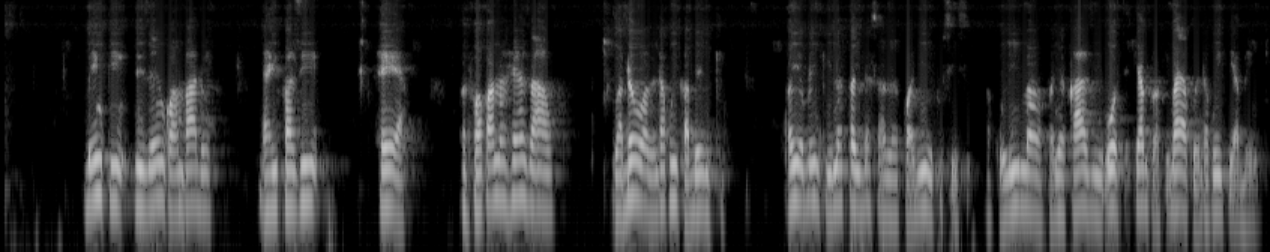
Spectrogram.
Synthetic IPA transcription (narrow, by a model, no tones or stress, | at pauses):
ɓɛŋkinizɛŋɡɔambaɗɔ | ɗahifazi | hɛa | wantuakanaɦɛazaɔ | waɗɔɔwamɛndakuhikaɓɛŋki | kwahijɔɓɛŋkiːnafaiɗasanakwa̰ʄilitusisi̥ | wakulimawafaɲakaziwɔtɛ̥kilam̩tua̰kiɓajakuɛndakuikḭa̰ɓɛ̰ŋki̥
